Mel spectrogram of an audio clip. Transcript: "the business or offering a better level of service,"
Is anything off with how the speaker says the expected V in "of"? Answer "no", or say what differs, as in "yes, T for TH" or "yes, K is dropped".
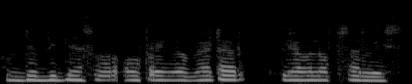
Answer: yes, P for V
